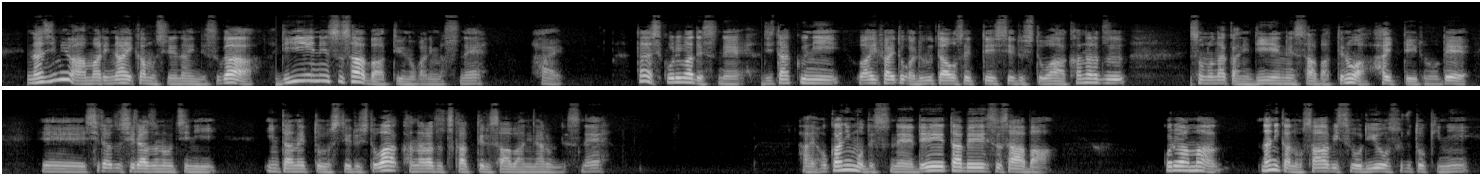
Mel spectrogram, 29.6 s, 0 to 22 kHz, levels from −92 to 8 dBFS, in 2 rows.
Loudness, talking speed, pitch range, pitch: -25 LUFS, 360 characters per minute, 130-170 Hz, 145 Hz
